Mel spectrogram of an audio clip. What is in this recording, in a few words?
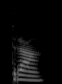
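"tra", Sardinian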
